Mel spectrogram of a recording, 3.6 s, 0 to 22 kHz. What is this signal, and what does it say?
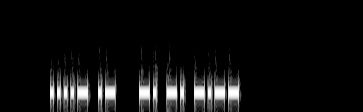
Morse code, heard as a keyed tone, about 36 wpm, 700 Hz. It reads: 4A NNY
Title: Field Day Exchanges - 35wpm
